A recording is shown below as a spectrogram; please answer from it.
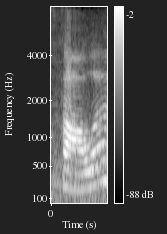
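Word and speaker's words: Salwa: clubs so yeah sure fawa is my name I have to spell it okay s-a-l-w-a it's like Salma but with a W and and uh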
